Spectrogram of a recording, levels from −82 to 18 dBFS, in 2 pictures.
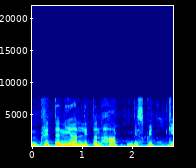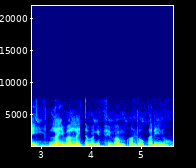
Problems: background sounds at intervals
